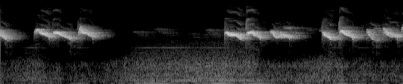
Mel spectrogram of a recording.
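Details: Puteh Raja red-whiskered bulbul, a cage bird recorded 13 April 2021, sings two quick clusters of loud, liquid whistled notes broken by a pause of about a second, against a low room hum.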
